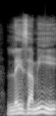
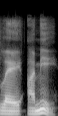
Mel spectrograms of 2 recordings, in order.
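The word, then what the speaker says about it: les amis: So, leami isn't pronounced lei. No, that s jumps over and it becomes one single fluid sound.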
